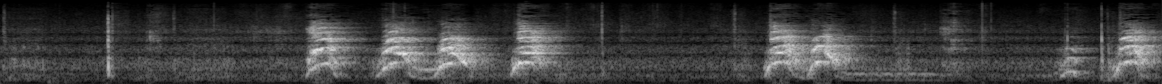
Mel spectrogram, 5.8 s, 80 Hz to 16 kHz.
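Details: Two-month-old Standard Poodle puppy, 3.8 kg, born 1 July and filmed 5 September, letting out quick runs of shrill yelps and squeaky barks, two to three in a burst, with a faint click early on.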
